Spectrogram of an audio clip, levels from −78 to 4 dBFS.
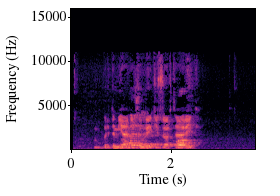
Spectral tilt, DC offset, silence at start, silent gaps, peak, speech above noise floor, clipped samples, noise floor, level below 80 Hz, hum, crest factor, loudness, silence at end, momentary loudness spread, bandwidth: -3 dB/octave; under 0.1%; 0.45 s; none; -2 dBFS; 34 dB; under 0.1%; -54 dBFS; -54 dBFS; none; 20 dB; -19 LUFS; 1.1 s; 16 LU; 11.5 kHz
